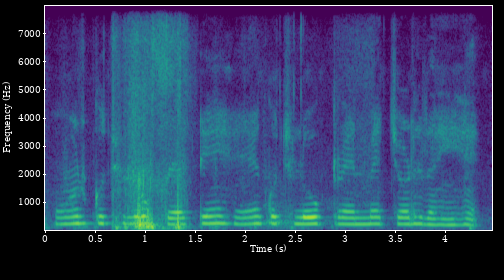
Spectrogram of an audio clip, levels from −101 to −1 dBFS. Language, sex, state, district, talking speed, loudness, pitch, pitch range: Hindi, female, Goa, North and South Goa, 175 wpm, -27 LUFS, 235 Hz, 225-245 Hz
